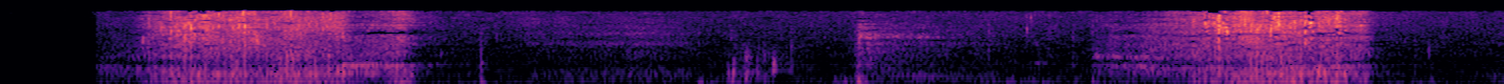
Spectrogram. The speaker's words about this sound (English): Do you have to slurp? Of course I do. I love slurping.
